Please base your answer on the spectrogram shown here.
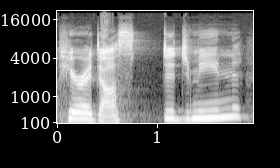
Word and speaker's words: pyridostigmine: Pyridostigmine, Pyridostigmine.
